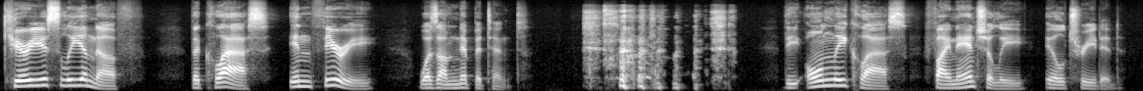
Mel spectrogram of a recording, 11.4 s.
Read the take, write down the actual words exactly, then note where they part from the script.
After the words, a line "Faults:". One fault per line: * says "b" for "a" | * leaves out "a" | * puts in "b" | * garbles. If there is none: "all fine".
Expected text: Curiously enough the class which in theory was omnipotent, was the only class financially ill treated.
Curiously enough the class in theory was omnipotent, the only class financially ill treated.
Faults:
* leaves out "which"
* leaves out "was"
